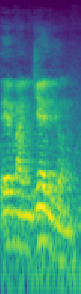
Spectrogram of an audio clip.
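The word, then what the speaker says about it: εὐαγγέλιον: viene el griego evangelium voy a ponerlo con y para que lo lo pronunciemos en griego evangelium así se dice en griego el anuncio el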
